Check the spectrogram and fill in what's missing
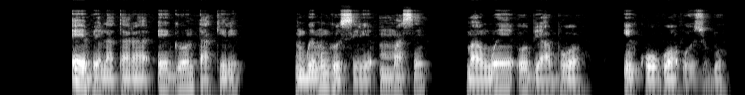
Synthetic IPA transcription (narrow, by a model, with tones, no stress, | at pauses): e˦˨be˨la˨ta˨ɾa˨e˦ɡo˦n̩˦ta˨kɪ˦ɾɪ˦ | ŋ͡m̩˨ɡ͡be˨m̩˦ɡo˨si˨ɾi˨m̩˦ma˦sɪ˦ | ma˨ŋʷeː˦ʔo˦bi˨a˨bʊ˦ɔ˦ | ɪ˦kʷʊ˨˦ɡʷɔ˦ʔo˨zu˨ɡ͡bo˦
